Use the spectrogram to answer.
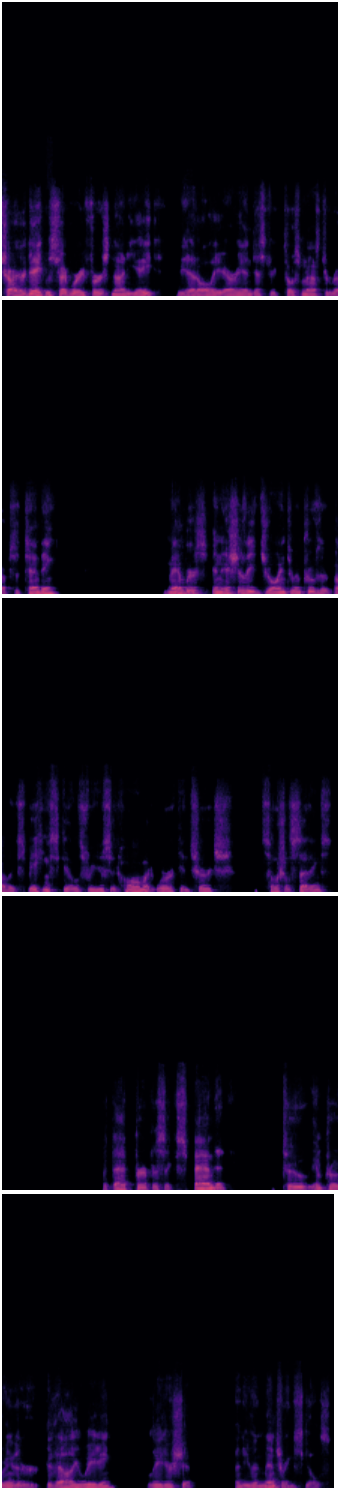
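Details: Adult male speaker; ordinary speech.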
